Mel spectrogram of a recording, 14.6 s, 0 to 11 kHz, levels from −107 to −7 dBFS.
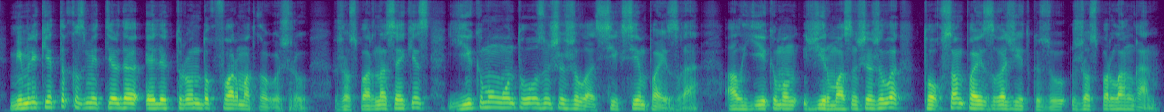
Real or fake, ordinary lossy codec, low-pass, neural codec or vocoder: fake; none; none; vocoder, 22.05 kHz, 80 mel bands, WaveNeXt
